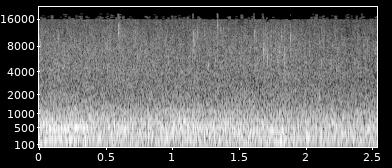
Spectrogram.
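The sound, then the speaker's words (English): Steady, gentle rain falls from clouds onto a mountaintop in a continuous soft hiss, evenly spread with no pauses, fairly quiet with no voices. “Now, gentle rain falls from the clouds down onto the mountaintop.”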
